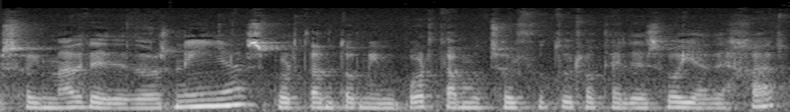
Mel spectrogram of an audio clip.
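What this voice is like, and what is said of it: Spanish accent from Spain. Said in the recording (Spanish): “ahí la teníamos ya con el acento ... desde el otro lado del océano ... desde Valencia, España”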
